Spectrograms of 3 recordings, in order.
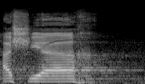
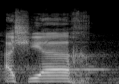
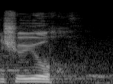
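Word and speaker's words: أشياخ: Ada yang bacanya asyakh. Ini beliau pakai kalimat af'al. Jadi bacanya beliau tuliskan asyakh bukan syukh.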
